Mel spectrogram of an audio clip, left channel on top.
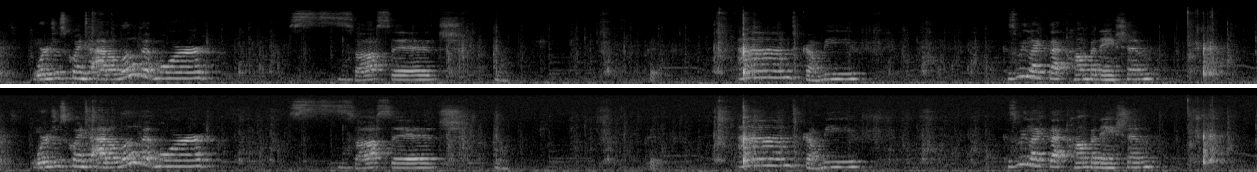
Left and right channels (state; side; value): noise; right; hiss, 20 dB below the sound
